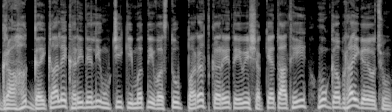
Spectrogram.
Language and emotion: Gujarati, fearful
